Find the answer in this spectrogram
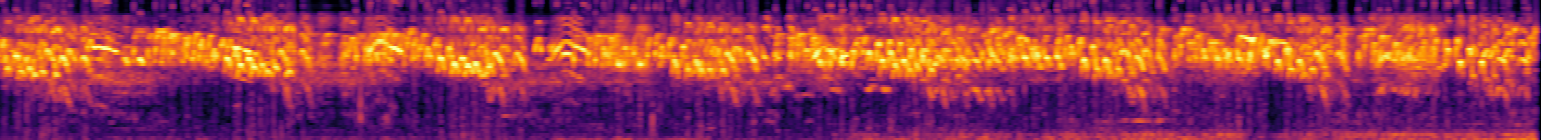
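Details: Hundreds of lesser whistling ducks calling together, recorded for use as a lure: a dense, unbroken chorus of clear, high whistles overlapping throughout, loud and steady with no pauses.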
